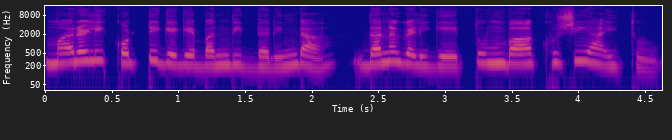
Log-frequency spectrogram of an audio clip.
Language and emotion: Kannada, neutral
